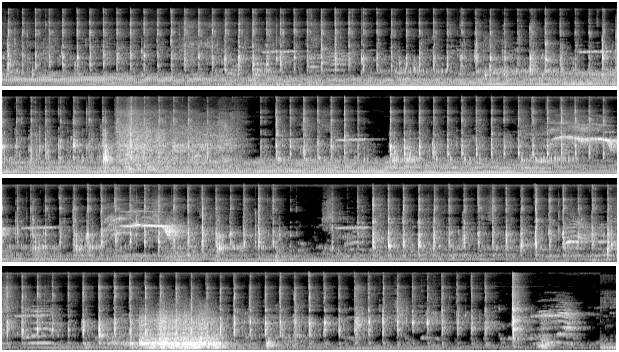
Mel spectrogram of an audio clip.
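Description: A fork beating eggs in a ceramic bowl, clinking against the side in a quick, even rhythm of about three strokes a second.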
